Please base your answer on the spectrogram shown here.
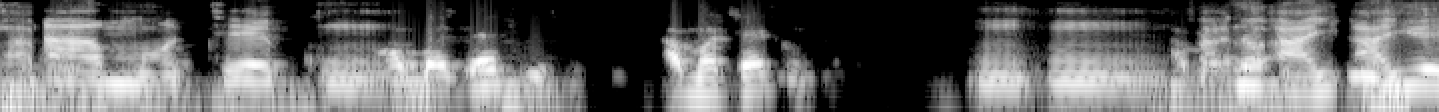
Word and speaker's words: Amotekun: Omoteku. Huh? Who is saying Omoteku? Amotekun. Isaac Ojo is pronounced Amotekun.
